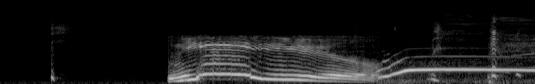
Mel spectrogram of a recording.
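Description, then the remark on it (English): After a brief click and a pause, a man lets out a loud, sustained howl imitating a wolf, howling a name as a quiz answer for National Wolf Month; the pitch wavers and slides down before rising into a steady, strained tone. “That's his interpretation of a wolf.”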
